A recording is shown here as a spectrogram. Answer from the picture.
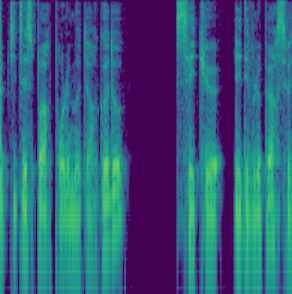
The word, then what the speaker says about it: Godot: Le deuxième moteur en tête arrive Godot, avec un T à la fin, mais on prononce Godot.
